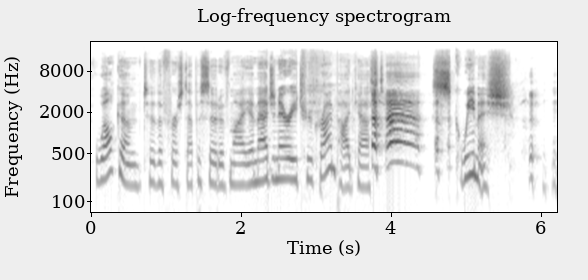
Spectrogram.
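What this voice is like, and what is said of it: Put-on true crime podcast host voice. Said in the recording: “I'm going to quit with that voice now. That was my intro to my true crime podcast voice.”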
